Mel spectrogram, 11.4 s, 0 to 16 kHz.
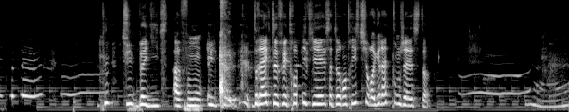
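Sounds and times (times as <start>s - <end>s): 
speech: 2.0s - 8.7s
cat meowing in a video game: 9.2s - 10.7s.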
